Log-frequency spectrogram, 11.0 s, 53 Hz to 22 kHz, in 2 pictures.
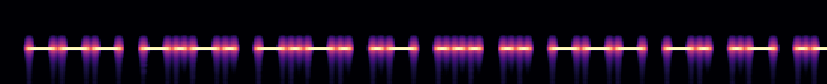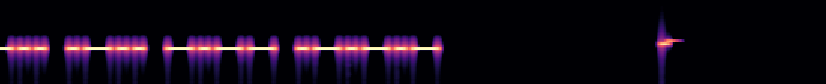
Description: Morse code, heard as a keyed tone, about 22 wpm, 700 Hz. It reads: OCCASIONALLY.
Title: Sentences from Top 1300 Words 22wpm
